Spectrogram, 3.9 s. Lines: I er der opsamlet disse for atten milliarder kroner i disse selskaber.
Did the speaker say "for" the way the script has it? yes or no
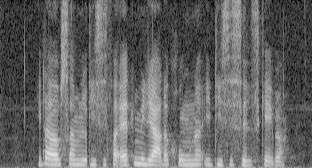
yes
